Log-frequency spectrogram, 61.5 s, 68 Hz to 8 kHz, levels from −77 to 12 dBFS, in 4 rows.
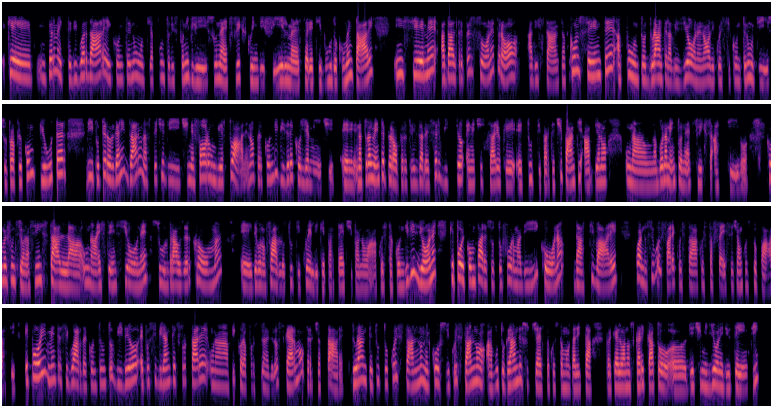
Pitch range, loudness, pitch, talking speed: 170-220 Hz, -22 LUFS, 190 Hz, 145 wpm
